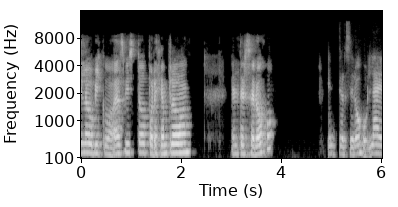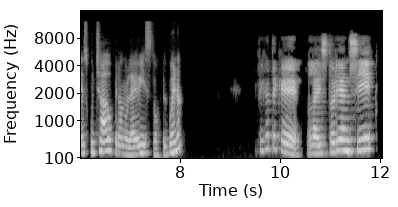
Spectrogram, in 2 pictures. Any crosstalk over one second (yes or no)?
no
